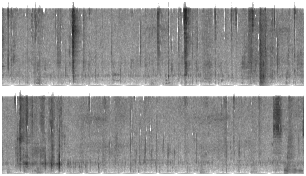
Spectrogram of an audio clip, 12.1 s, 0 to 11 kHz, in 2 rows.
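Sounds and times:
wet smacking clicks: 0:00.0 - 0:04.8
steady low hum: 0:00.0 - 0:12.0.

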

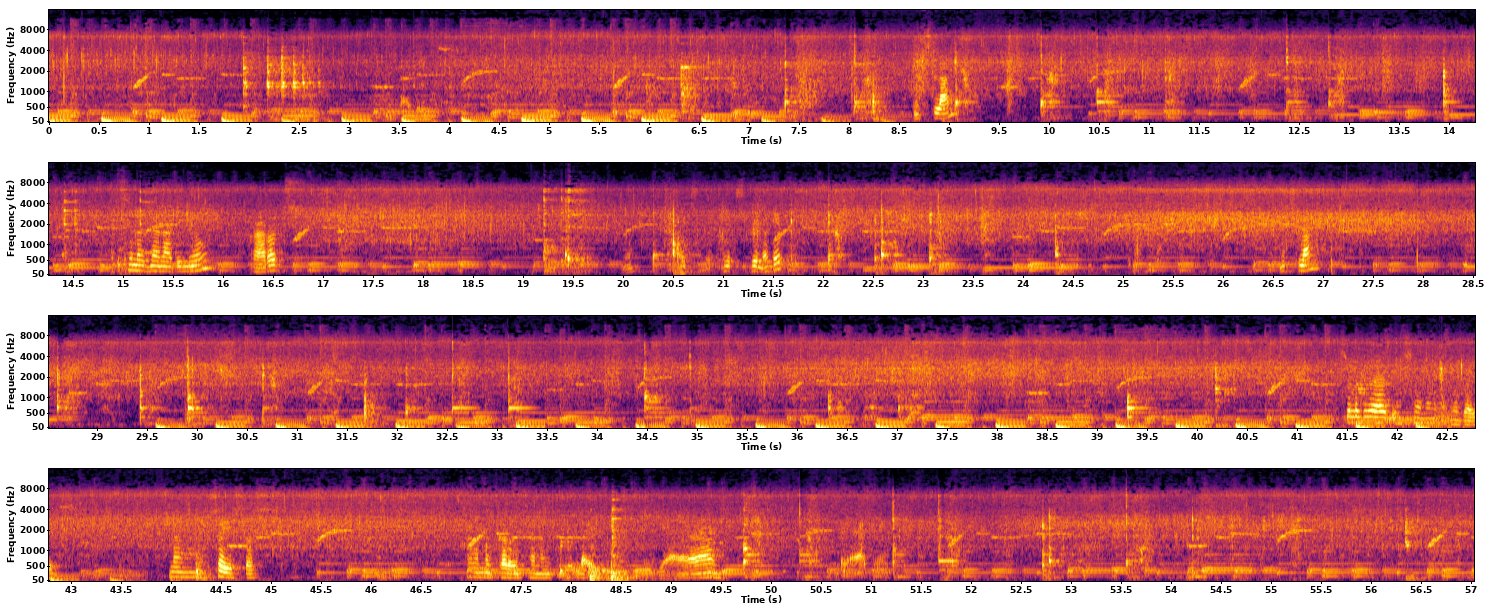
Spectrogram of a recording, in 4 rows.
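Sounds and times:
quiet background music: 0:00.0 - 0:57.0
stir-fry sizzling in a wok: 0:00.0 - 0:57.0
spatula scraping and knocking pan: 0:01.9 - 0:02.9, 0:06.0 - 0:11.5, 0:28.6 - 0:33.5, 0:49.6 - 0:54.5.

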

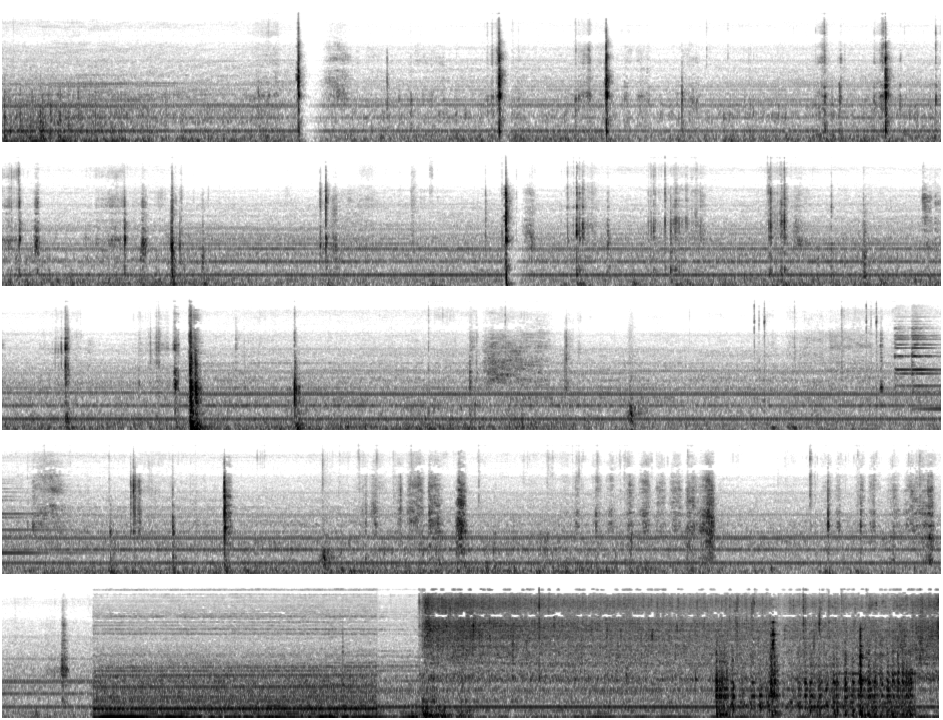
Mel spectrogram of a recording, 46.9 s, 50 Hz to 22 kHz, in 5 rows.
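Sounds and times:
steady hum: 0:20.9 - 0:46.9
water boiling in a pot: 0:41.7 - 0:46.9.

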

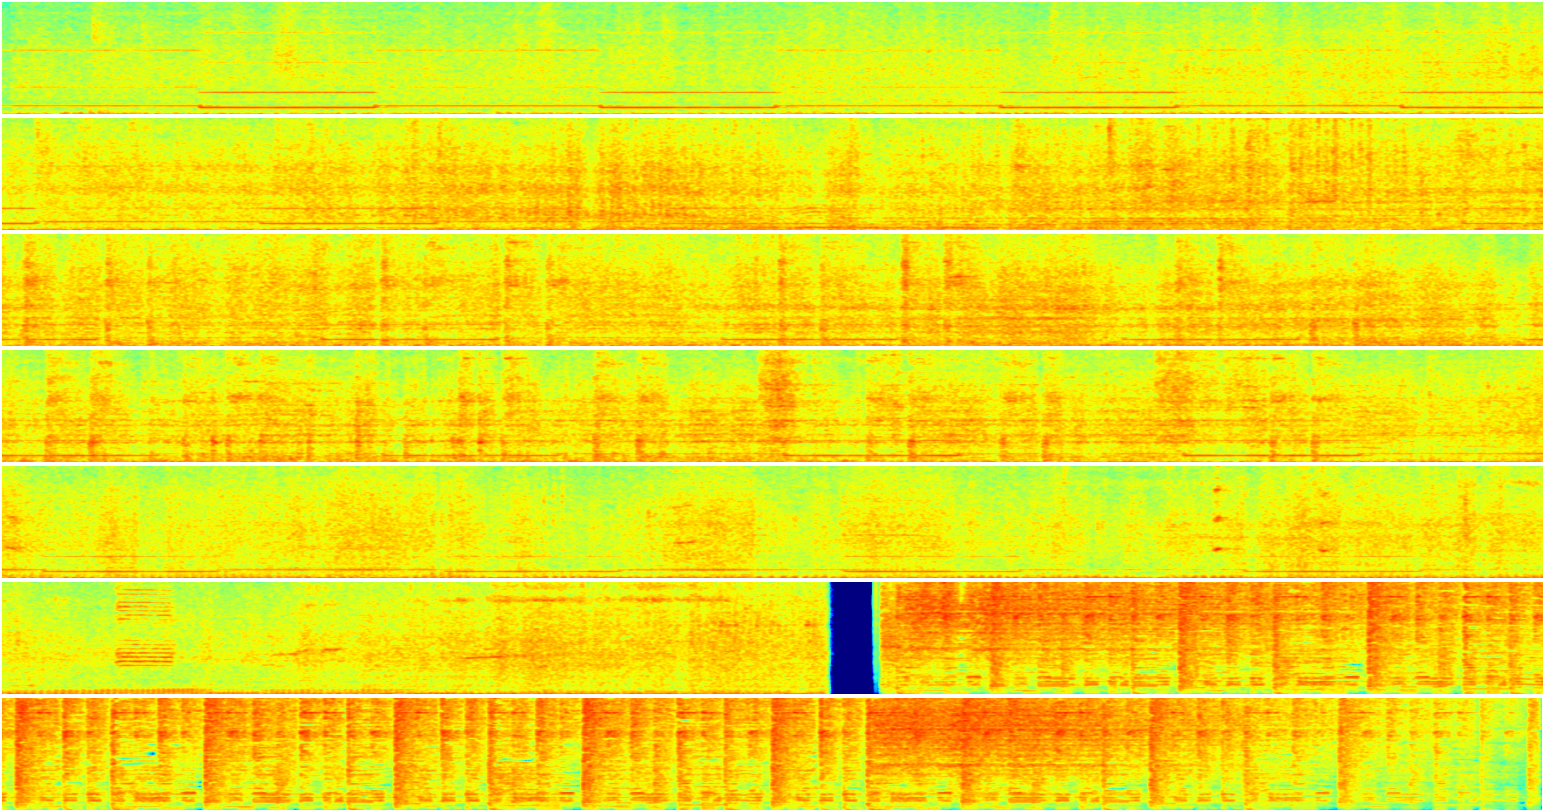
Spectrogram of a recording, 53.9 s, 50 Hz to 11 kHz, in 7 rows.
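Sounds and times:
crossing bell two-tone signal: 0:00.0 - 0:10.3, 0:11.0 - 0:18.2, 0:19.0 - 0:22.2, 0:22.9 - 0:26.3, 0:26.9 - 0:28.3, 0:28.9 - 0:38.2
train rumble and wheel clatter: 0:00.0 - 0:42.7.

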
